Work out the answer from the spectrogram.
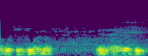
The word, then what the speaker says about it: Linus: Do you think that Linus Torvalds took the Finnish pronunciation of his name, which is Linus, and added the X?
